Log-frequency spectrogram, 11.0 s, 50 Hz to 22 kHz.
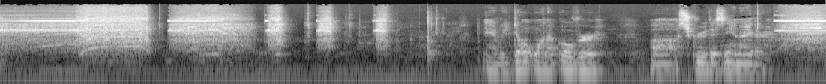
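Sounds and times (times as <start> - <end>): power drill driving screw: 0.0 - 5.3, 10.3 - 11.0.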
